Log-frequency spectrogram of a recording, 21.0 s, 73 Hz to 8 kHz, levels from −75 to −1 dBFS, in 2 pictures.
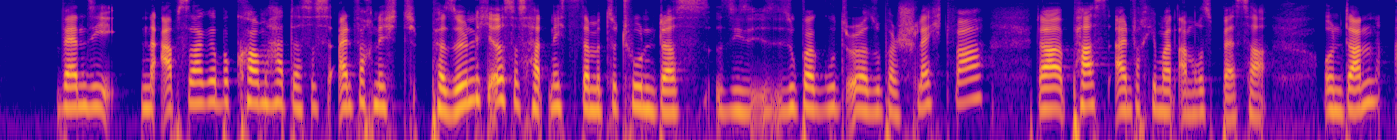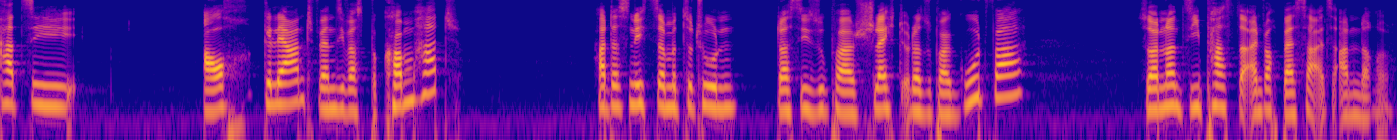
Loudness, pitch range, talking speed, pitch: -19 LUFS, 195-230 Hz, 185 wpm, 215 Hz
